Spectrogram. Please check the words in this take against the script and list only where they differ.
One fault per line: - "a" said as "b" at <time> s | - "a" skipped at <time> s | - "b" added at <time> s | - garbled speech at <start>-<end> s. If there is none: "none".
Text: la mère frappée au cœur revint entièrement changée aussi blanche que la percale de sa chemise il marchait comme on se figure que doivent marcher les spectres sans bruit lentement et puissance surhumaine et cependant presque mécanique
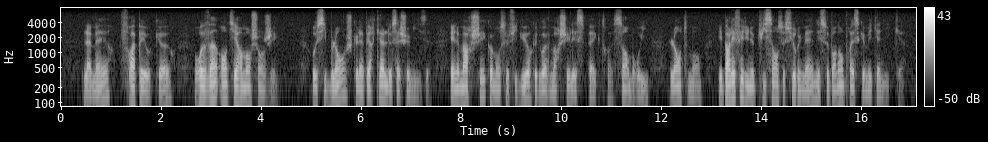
- "il" said as "elle" at 7.8 s
- "par l'effet d'une" added at 13.2 s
